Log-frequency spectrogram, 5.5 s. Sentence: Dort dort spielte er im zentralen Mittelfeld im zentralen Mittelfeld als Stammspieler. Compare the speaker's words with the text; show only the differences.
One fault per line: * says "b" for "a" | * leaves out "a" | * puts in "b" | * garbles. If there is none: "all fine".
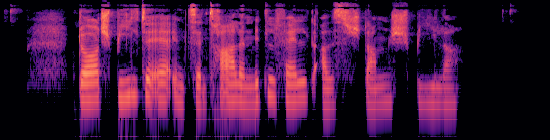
* leaves out "dort"
* leaves out "im zentralen Mittelfeld"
